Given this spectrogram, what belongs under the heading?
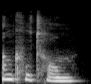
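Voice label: "uncle tom", British English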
